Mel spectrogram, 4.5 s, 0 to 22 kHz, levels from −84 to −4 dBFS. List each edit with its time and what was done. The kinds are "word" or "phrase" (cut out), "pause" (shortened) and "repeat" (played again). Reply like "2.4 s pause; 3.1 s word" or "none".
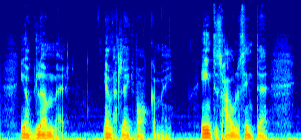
1.7 s word; 2.0 s word; 3.3 s word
